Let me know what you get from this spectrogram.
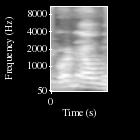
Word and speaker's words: Cornell: Em primeiro lugar, se pronuncia Cornell? Ou... – É Cornell mesmo. É Cornell. Uh,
